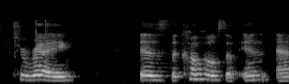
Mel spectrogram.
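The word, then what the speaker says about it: Touré: how to say it looks like Toure like a French name but Turay is the co-host of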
